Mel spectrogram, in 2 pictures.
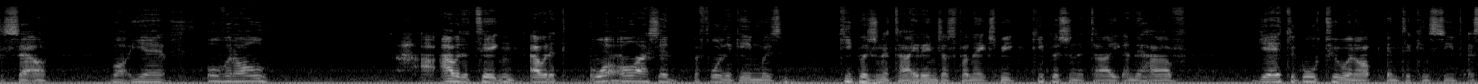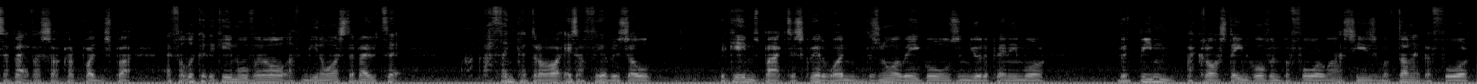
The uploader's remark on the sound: bring reaction from the car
